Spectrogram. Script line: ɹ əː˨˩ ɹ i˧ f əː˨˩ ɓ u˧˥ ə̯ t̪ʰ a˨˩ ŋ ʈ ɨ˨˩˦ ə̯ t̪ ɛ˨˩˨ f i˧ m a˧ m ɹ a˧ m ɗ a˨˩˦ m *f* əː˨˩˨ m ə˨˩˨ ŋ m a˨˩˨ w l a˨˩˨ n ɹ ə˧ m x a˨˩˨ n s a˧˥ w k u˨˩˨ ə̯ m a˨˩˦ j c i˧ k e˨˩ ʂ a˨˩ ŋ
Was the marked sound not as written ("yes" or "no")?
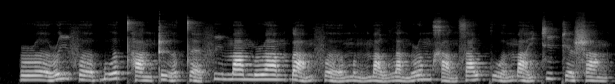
no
